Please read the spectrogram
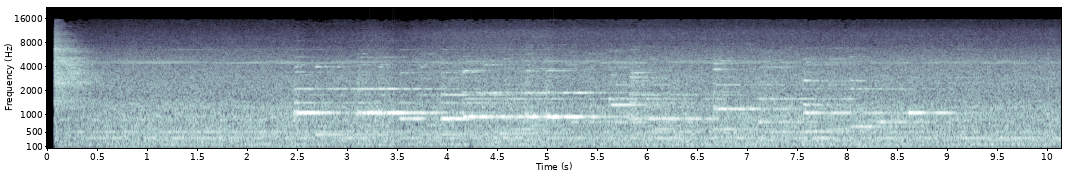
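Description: Platform departure melody, a short sequence of chime notes starting about two and a half seconds in and lasting about six seconds, over the steady hum of a Ginza Line 1000-series subway train standing with its doors open.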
